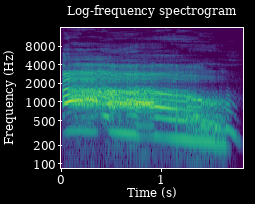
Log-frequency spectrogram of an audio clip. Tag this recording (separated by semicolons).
Wilhelm-scream; yell; scream; painfull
